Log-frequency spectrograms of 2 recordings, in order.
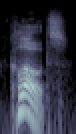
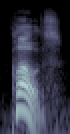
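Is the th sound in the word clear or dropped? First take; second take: dropped; dropped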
